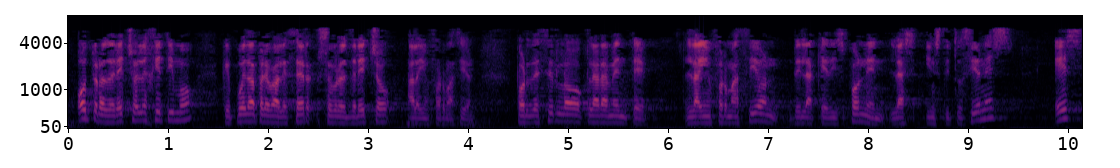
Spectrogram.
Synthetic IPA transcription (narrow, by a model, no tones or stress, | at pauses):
o̞t̪ɾo̞ð̞e̞ɾe̞t͡ʃo̞le̞xit̪imo̞ | ke̞pwe̞ðapɾe̞β̞ale̞θe̞ɾso̞βɾelðeɾe̞t͡ʃo̞alaiɱfo̞ɾmaθjo̞̰n | po̞ɾðe̞θiɾlo̞klaɾamẽ̞nt̪e̞ | laiɱfo̞ɾmaθjo̞nd̪e̞lake̞ð̞ispo̞nẽ̞nlasinst̪it̪uθjo̞ne̞s | e̞s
